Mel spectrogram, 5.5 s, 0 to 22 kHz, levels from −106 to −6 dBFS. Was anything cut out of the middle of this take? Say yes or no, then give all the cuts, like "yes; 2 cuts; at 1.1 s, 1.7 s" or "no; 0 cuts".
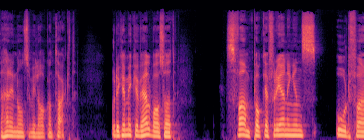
no; 0 cuts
